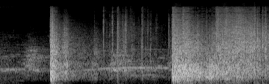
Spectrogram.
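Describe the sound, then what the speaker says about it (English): Firecrackers go off in two sharp bursts during a night street riot in Tottenham, London, each followed by a loud rolling crackle and roar that keeps going. "Bricks, firecrackers and flames filled the night air."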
